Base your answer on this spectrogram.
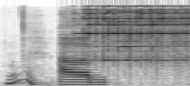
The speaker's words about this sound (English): Hang on, is that a tugboat approaching? It's my special bell. Sorry, forgot you brought that. It used to be in a tugboat.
